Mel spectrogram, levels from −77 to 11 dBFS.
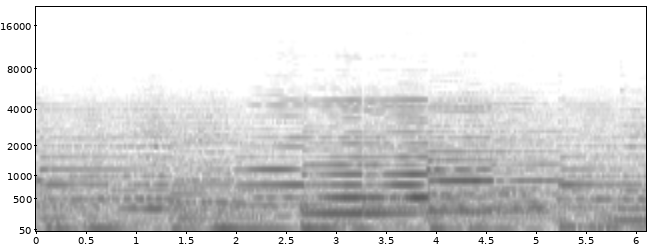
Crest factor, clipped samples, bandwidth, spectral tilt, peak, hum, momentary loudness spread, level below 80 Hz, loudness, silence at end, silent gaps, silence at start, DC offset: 14 dB; under 0.1%; 15 kHz; -6.5 dB/octave; -14 dBFS; none; 10 LU; -38 dBFS; -30 LUFS; 0 s; none; 0 s; under 0.1%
